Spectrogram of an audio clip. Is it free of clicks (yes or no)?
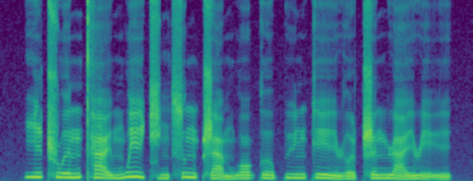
yes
